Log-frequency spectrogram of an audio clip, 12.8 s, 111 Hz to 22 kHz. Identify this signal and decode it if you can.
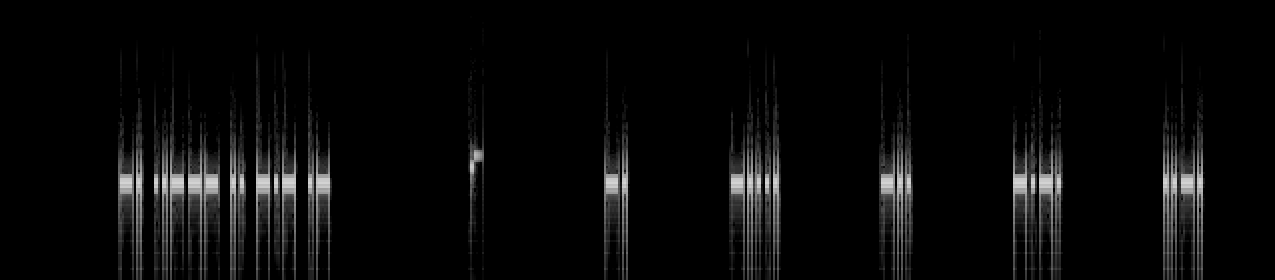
Morse code, heard as a keyed tone, about 28 wpm, spaced as for 12 wpm, 700 Hz. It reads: N2IKA N6DCF
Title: USA Call Signs - 5 Characters - 8x Character Spacing - 28wpm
